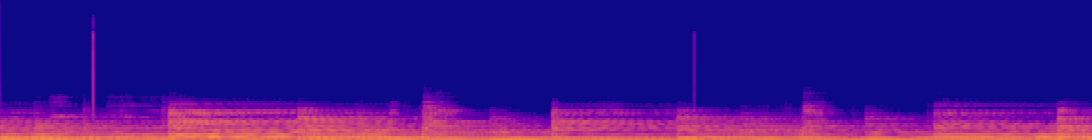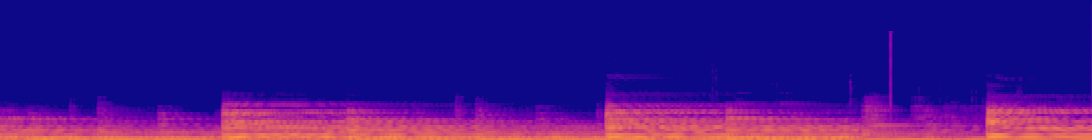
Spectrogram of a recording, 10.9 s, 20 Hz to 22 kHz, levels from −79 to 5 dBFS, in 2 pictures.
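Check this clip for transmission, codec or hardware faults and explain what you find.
Three isolated bit error spikes, at 0.46 s, 3.47 s and 9.91 s. Each is a single-sample jump to about -8, -20 and -14 dBFS, where one flipped bit leaps the value by a power of two before it snaps back. The result is a dry, broadband tick with no gap or smear, unlike a dropout click.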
